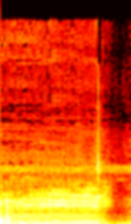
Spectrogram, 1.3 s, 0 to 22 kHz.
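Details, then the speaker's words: 2005 Polaris Sportsman 700 EFI ATV, ignition on without cranking to prime a new Quantum in-tank fuel pump, regulator and filter replacing the worn OEM pump. Steady low electric hum for about a second, then cuts off cleanly. Normal fuel pump priming. "Okay, quantum fuel pump and fuel filter are in. Priming up the Polaris. Sounds good. I don't think I've heard that before."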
